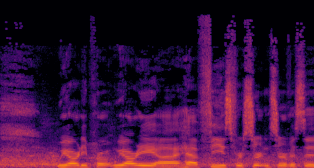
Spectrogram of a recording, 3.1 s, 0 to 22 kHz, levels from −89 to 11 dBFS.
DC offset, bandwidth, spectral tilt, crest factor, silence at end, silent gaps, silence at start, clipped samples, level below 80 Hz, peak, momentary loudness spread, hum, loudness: under 0.1%; over 20 kHz; -3.5 dB/octave; 12 dB; 0 s; none; 0 s; under 0.1%; -62 dBFS; -10 dBFS; 7 LU; none; -23 LUFS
